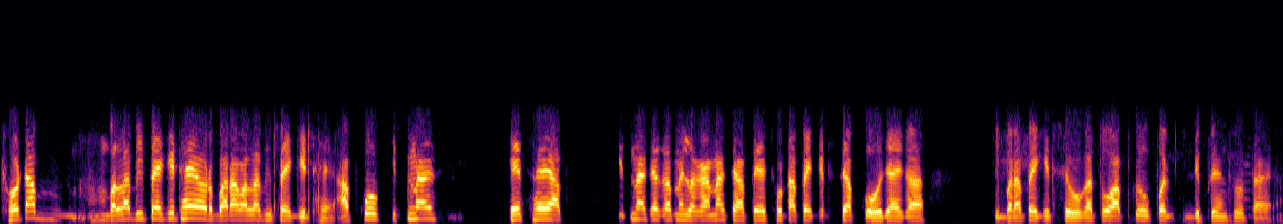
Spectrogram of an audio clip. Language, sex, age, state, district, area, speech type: Hindi, male, 30-45, Bihar, Vaishali, urban, conversation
